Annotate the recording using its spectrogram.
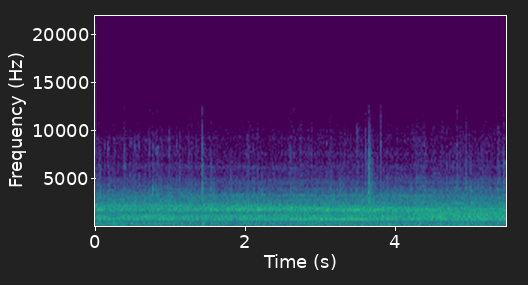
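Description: A model train whirs steadily along the track.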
